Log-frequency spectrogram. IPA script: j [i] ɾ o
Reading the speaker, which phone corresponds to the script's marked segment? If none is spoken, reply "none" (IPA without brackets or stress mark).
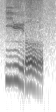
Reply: y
